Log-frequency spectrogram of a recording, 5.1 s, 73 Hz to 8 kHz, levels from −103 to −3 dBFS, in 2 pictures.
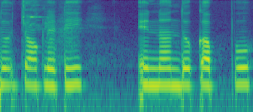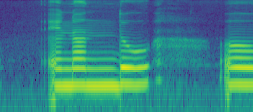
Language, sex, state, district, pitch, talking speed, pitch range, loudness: Kannada, female, Karnataka, Bidar, 230 Hz, 60 wpm, 225-235 Hz, -19 LUFS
